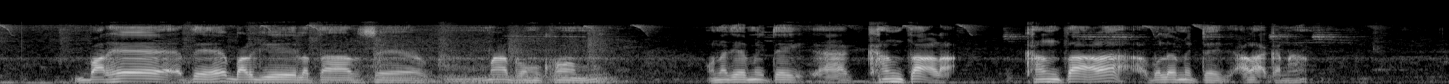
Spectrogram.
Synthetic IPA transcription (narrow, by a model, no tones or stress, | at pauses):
baɾɦɛt̪ɛbaɽɡilat̪aɾsɛ | maɖɾɔɦɔ̃kʰɔm | ɔ̰nad͡ʒɛmit̪̚ʈɛjkʰant̪aːɽa̰ʔ | kʰant̪aːɽa̰ʔbɔlɛmit̪̚ˀʈɛja̰ɽa̰ʔkana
